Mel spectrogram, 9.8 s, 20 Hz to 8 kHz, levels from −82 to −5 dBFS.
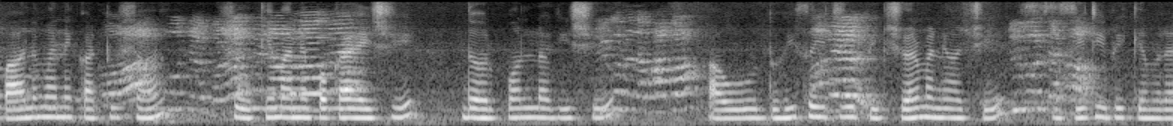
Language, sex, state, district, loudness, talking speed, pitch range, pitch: Odia, female, Odisha, Sambalpur, -17 LUFS, 125 wpm, 215-240 Hz, 220 Hz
